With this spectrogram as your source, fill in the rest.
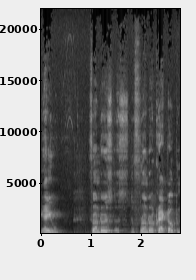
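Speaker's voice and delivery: ordinary talk, nothing marked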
